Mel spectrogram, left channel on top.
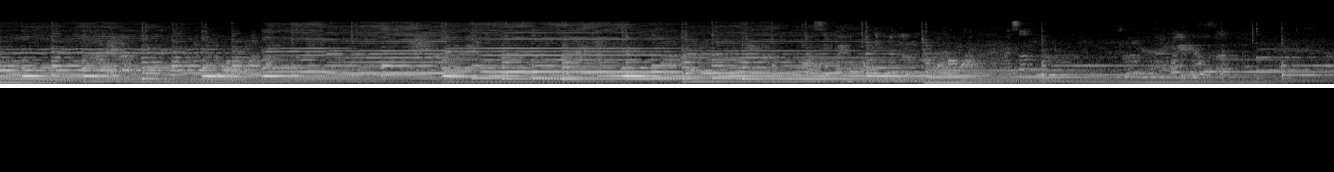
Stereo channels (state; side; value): silent; right; 62 dB below the other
